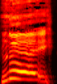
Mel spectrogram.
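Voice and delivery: high, loud wail of protest; howling cry. A narrator's reading. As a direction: howl it out in dismay. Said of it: "взвыл второй".

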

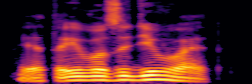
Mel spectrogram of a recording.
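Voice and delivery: ordinary delivery

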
